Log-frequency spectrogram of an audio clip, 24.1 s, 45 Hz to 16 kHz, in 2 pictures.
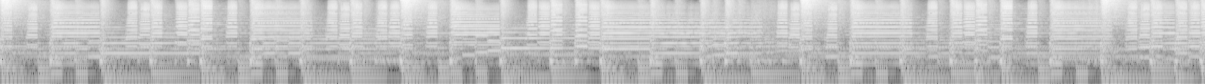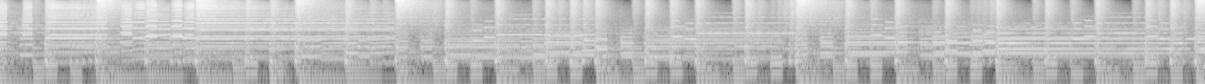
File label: battle rival, music; Manamon Music; Manamon 1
